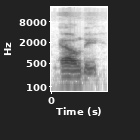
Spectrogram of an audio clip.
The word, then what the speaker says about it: Aldi: produce than uh la then audi yeah that's how you say it audi yeah dude i guarantee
